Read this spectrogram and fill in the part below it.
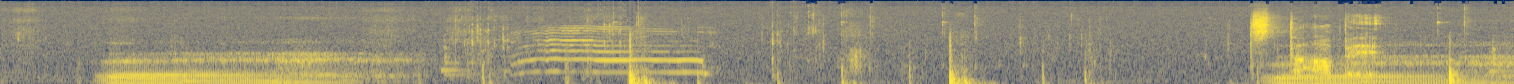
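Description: A cat meows repeatedly in the Minecraft video game, several drawn-out in-game meows spaced apart with scattered clicks and someone speaking between them.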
